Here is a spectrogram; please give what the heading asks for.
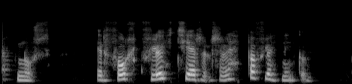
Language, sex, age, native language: Icelandic, female, 40-49, Icelandic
